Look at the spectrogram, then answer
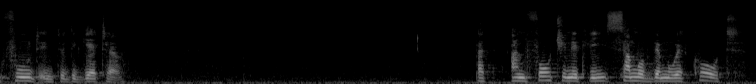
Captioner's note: pauses for 3 seconds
